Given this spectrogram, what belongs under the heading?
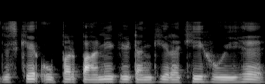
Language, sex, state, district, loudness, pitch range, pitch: Hindi, male, Madhya Pradesh, Bhopal, -22 LUFS, 110-120 Hz, 115 Hz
